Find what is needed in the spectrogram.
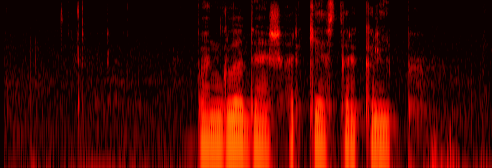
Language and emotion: Russian, neutral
